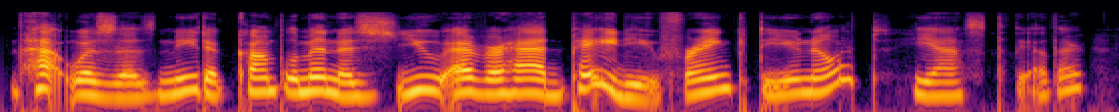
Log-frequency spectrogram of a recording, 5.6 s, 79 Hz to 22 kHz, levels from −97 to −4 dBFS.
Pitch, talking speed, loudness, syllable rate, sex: 210 Hz, 225 wpm, -19 LUFS, 5.1 syllables/s, female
